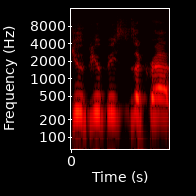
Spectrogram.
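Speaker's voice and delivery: breathless, high, mock yelled abuse. Retelling how the brother watching pledges in the basement yelled: imitating someone yelling. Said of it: "just yelling at us".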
